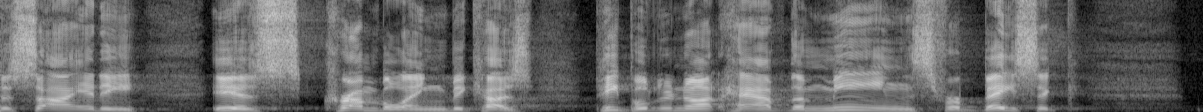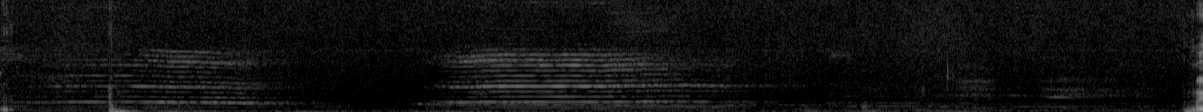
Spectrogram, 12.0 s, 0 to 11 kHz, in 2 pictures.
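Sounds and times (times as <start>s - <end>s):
faint high-pitched cry: 6.1s - 11.7s.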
